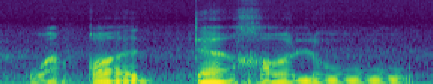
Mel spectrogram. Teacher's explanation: Bacanya yang pertama itu dihilangkan, huruf dal yang sukun ini dihilangkan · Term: idgham mislain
